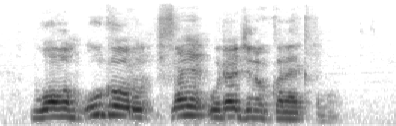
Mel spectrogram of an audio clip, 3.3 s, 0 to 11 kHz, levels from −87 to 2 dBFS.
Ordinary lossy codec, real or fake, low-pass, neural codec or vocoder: AAC, 64 kbps; fake; 9.9 kHz; codec, 44.1 kHz, 3.4 kbps, Pupu-Codec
